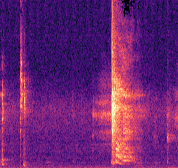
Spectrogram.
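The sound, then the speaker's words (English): A single sharp, breathy sneeze bursts out and trails off quickly, preceded by a faint short puff of breath, with no talking. “Bless you, little baby.”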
